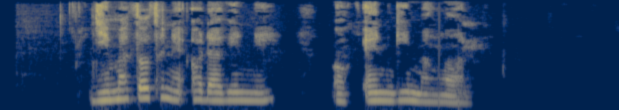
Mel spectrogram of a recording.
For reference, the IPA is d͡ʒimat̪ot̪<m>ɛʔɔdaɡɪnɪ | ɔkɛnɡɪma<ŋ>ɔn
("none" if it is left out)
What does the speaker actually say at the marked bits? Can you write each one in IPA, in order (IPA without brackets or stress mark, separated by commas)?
n, ŋ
